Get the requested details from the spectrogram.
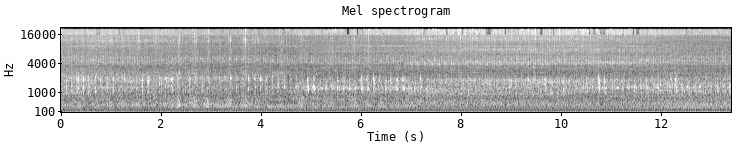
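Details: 2008 BMW 118d diesel at idle: a loose, irregular clatter of about two beats a second over the deep rumble; origin not pinned down.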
